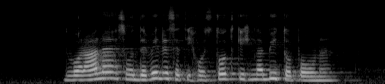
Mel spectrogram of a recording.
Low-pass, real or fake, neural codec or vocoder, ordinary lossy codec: 19.8 kHz; real; none; none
